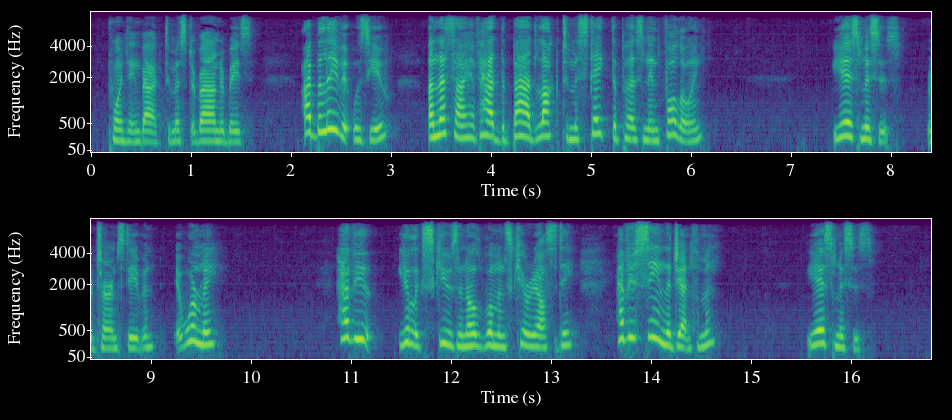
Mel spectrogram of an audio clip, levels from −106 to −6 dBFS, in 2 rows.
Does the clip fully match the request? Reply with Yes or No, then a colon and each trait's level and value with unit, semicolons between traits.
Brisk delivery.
No: average, 155 wpm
